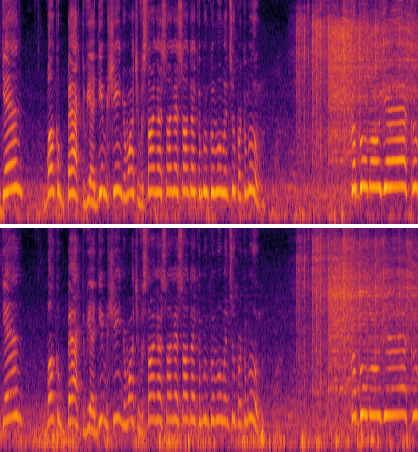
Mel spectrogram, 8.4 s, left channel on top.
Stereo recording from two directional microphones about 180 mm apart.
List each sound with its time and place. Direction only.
0.0 s speech: 45° left (ahead or behind)
6.2 s music: 10° left (ahead or behind)
8.1 s speech: 15° left (ahead or behind)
